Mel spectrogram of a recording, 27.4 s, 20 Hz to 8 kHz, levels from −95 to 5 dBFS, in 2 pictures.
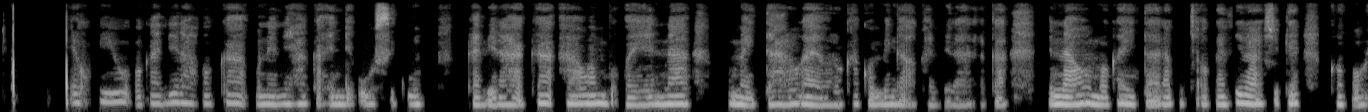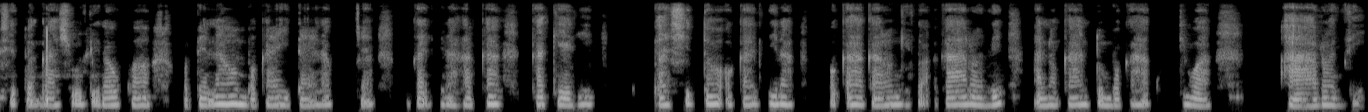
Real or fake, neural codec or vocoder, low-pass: fake; vocoder, 44.1 kHz, 128 mel bands every 512 samples, BigVGAN v2; 7.2 kHz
